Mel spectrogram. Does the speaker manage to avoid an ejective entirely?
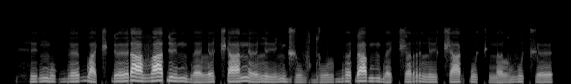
yes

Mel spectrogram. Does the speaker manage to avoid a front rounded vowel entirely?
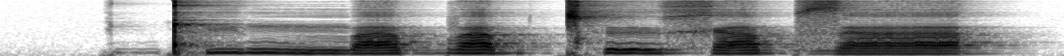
no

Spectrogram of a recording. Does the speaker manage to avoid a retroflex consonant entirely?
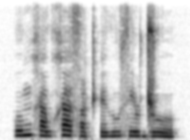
no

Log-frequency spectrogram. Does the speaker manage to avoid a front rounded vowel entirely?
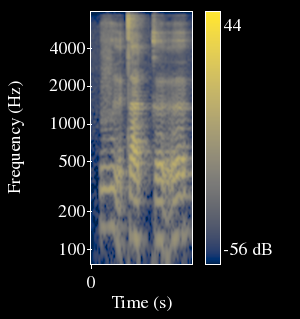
yes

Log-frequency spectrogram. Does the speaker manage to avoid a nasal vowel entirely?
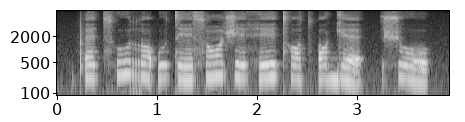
no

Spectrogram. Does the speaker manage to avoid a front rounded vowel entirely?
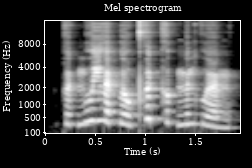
no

